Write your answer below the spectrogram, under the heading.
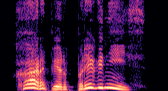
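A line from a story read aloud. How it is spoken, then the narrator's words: Yelling man. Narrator (Russian): заорал суженый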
